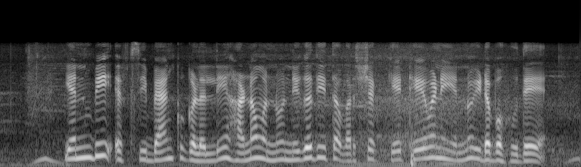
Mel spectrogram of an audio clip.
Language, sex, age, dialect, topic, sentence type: Kannada, female, 41-45, Mysore Kannada, banking, question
